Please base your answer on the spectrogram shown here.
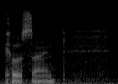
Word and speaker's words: cos: shortened to C but some people call it cost but that's kind of tacky I would call it cosine um and then tangent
